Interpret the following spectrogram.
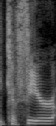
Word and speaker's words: kefir: Some people now say kafir. I'm not going to go out of my way after 30ome years of calling it kefir. However you want to pronounce it, you can pronounce it.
